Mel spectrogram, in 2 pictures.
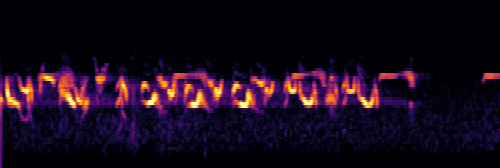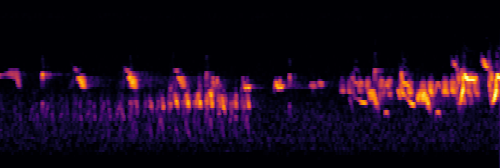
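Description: Bendire's thrasher singing a long, continuous warble of sweet, slurred and twittering phrases, fast and varied, with brief pauses and a thin whistle between bursts.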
